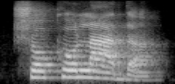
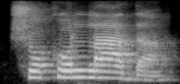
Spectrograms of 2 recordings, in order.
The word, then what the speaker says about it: čokolada: So C, center, Č, čokolada, J, yogurt, S, sandwich, Š, šport, Z, zebra, Ž, žirafa.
